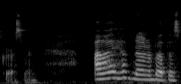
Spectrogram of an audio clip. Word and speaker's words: Grossman: morning The Magicians by L grman or Grossman I think it's pronounced Grossman I have known about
